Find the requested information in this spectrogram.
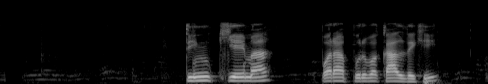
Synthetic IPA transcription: ʈiŋkema | pʌɾapurbʌkald̪ekʰi

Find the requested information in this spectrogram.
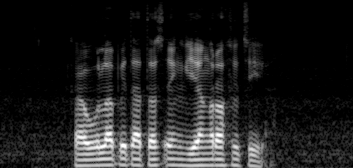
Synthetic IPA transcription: kawulɔpit̪ad̪̥ɔ̤sɪŋijaŋɾɔhsut͡ʃi

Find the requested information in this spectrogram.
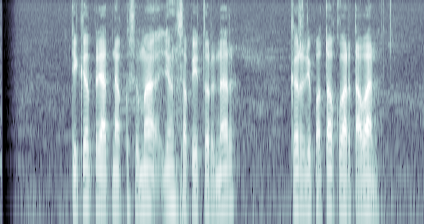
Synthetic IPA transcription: t̪ikəpɾiat̪̚nakusumajɨŋsɔpit̪urnər | kɨrdipɔt̪ɔkəwart̪awan

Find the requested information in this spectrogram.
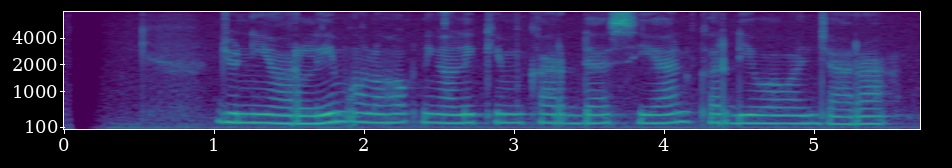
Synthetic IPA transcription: d͡ʒuniɔrlimɔlɔɦɔk̚niŋalikimkardasiankɨrdiwawaɲt͡ʃaɾa

